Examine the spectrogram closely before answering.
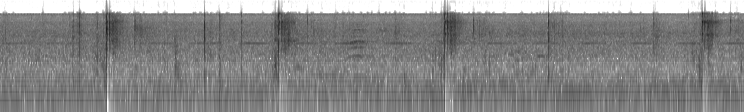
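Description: A bat hitting a ball: four sharp cracks a few seconds apart, with fainter clicks in between.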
